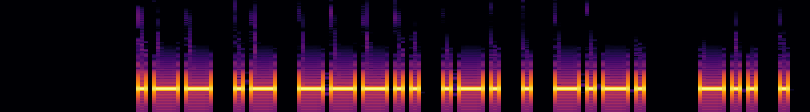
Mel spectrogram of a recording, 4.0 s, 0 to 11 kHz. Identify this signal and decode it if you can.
Morse code, heard as a keyed tone, about 30 wpm, 700 Hz. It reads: WA8REC DE
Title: USA Callsign DE Callsign - 6 Characters - 30wpm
